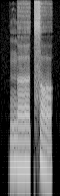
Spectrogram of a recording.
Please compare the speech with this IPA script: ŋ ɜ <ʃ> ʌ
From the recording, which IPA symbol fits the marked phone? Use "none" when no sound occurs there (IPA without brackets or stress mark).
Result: t͡s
